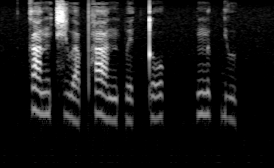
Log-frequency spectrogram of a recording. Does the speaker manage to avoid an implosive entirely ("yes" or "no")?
yes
